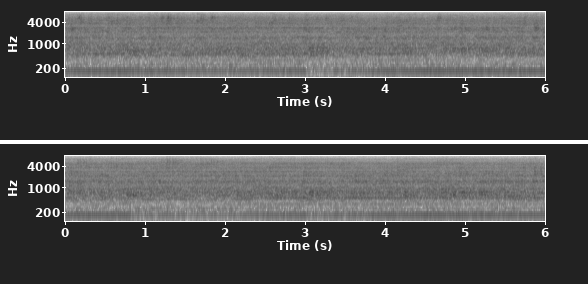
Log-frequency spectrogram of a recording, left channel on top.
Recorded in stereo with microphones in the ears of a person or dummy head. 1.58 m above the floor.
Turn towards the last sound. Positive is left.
turn(degrees=-10)  # may be behind; listen again after turning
